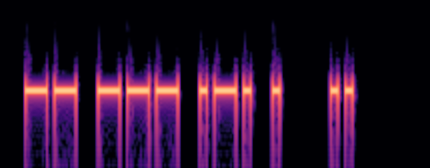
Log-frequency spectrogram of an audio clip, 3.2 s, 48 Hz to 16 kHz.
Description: Morse code, heard as a keyed tone, about 22 wpm, 700 Hz. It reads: MORE I
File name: Sets of 9 Words - 22wpm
